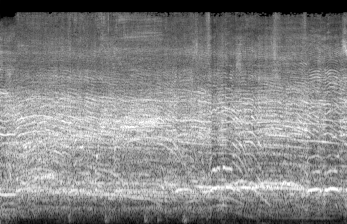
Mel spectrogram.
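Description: A dense, sustained roar of many voices cheering and shouting together in parliament during questions to the Prime Minister, loud and continuous for several seconds without a break.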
